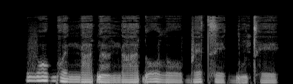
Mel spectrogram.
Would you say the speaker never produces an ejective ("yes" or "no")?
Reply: yes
